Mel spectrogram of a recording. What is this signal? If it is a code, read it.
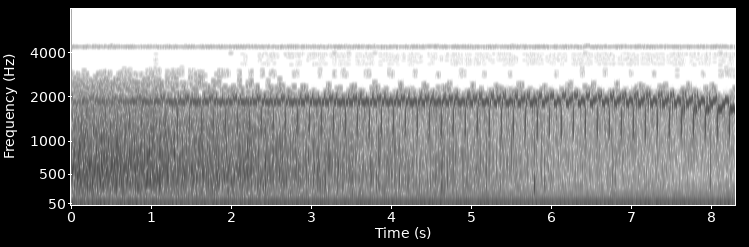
SSTV (slow-scan television), Robot 36.
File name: sat / AO-51 14Jul2010 SSTV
